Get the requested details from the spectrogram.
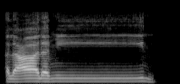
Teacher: جو عرب پڑھتے ہیں لمبا لمبا پڑھتے ہیں العالمین، آگے کیونکہ سکون آ رہا ہے نا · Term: مد عارض للسکون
